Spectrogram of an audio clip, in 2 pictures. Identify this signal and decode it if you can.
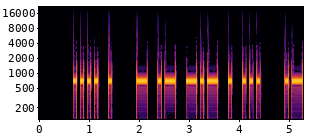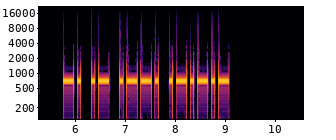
Morse code, heard as a keyed tone, about 17 wpm, 700 Hz. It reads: HE TAKES A NAP.
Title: Easy Phrases 17wpm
